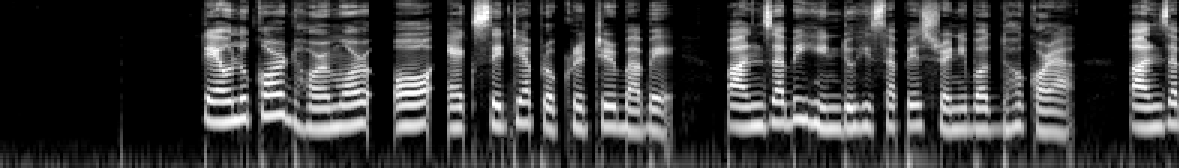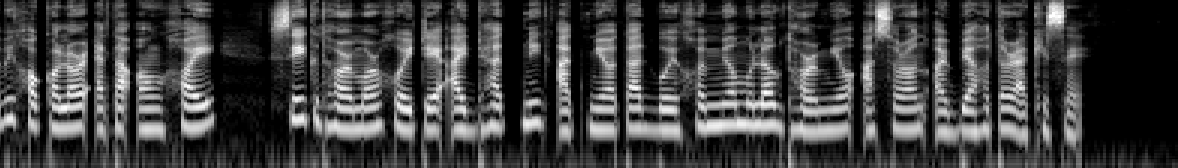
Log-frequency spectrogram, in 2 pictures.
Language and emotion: Assamese, neutral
